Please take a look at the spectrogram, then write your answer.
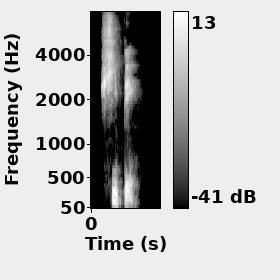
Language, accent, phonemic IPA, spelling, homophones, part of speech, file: French, France, /ʃi.pe/, chiper, chipai / chipé / chipée / chipées / chipés / chipez, verb, LL-Q150 (fra)-chiper.wav
- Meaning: to pinch, steal, filch, rob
